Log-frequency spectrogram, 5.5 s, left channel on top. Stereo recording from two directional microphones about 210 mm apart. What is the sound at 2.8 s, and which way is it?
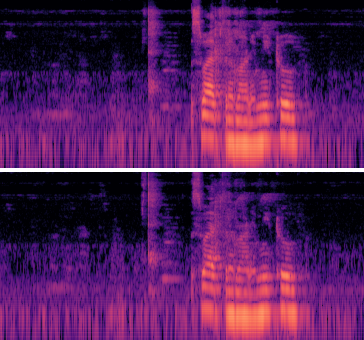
Speech, 20° left (ahead or behind).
